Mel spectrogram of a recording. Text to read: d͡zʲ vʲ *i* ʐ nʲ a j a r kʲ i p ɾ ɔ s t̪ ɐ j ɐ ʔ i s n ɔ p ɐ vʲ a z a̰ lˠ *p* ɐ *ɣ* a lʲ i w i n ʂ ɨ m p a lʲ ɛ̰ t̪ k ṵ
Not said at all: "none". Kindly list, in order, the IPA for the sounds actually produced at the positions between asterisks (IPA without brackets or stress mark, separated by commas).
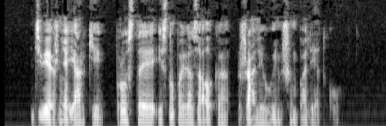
ɛ, k, ʐ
